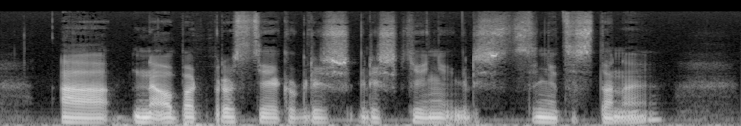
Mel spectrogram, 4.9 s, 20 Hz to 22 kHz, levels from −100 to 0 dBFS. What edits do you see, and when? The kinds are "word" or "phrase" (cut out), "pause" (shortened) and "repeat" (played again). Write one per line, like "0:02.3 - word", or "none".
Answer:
none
